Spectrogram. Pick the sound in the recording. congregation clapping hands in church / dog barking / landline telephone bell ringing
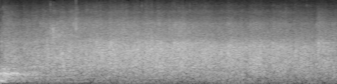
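congregation clapping hands in church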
